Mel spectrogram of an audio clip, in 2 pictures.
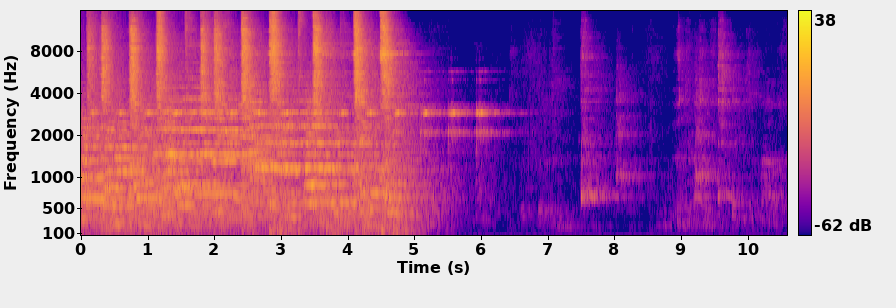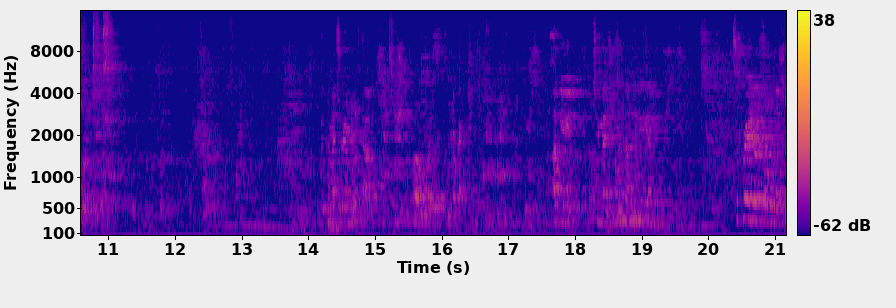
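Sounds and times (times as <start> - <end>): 
brass playing a song: 0.0 - 5.6.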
